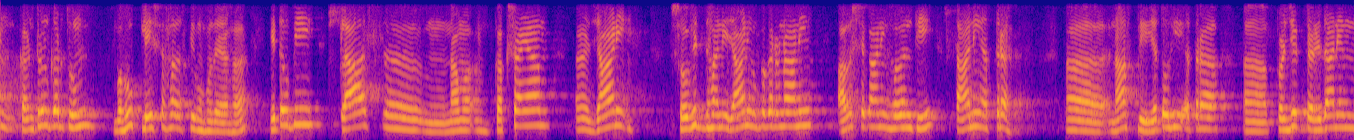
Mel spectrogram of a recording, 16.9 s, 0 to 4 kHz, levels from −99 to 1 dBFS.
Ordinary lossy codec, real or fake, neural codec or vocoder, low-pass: none; real; none; 3.6 kHz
